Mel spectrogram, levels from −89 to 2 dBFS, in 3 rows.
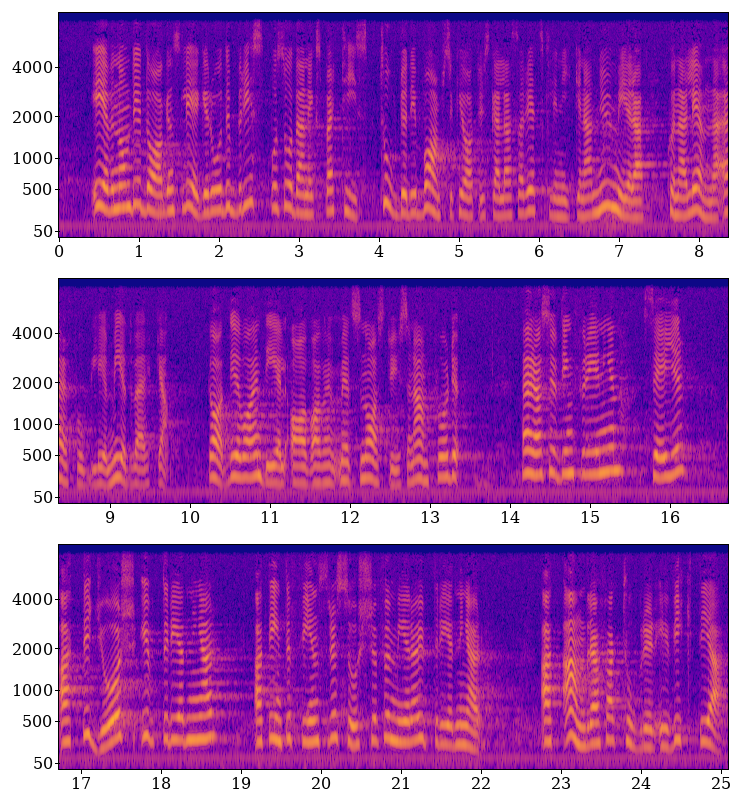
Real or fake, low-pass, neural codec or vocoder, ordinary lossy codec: real; 7.2 kHz; none; none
